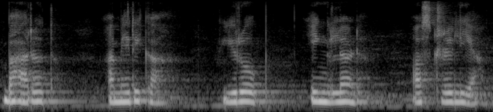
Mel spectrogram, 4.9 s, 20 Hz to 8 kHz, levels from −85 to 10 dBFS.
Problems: continuous background conversations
